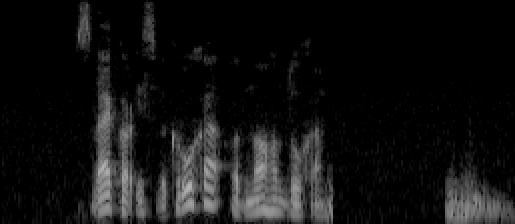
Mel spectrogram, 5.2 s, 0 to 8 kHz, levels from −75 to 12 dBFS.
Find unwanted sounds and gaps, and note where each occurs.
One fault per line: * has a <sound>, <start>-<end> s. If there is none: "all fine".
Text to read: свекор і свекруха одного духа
all fine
